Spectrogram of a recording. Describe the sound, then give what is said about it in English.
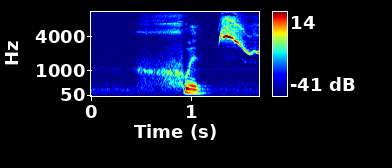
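A breathy, voiced swoop slides downward, then a bright, high teapot whistle rises sharply and glides slowly lower, fairly loud. “Teapot. Whistling.”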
